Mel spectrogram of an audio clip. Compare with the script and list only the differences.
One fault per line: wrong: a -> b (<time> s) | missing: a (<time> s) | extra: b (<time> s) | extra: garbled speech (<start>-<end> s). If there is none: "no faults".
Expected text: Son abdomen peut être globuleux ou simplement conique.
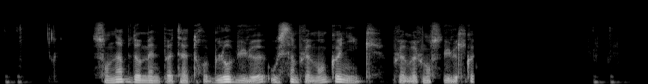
extra: garbled speech (3.9-4.7 s)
